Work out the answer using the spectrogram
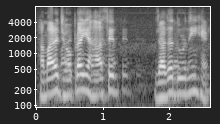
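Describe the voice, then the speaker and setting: A man's voice: on the high side, fairly even intonation, dull audio, natural voice. Teasing young woman, read by a man.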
